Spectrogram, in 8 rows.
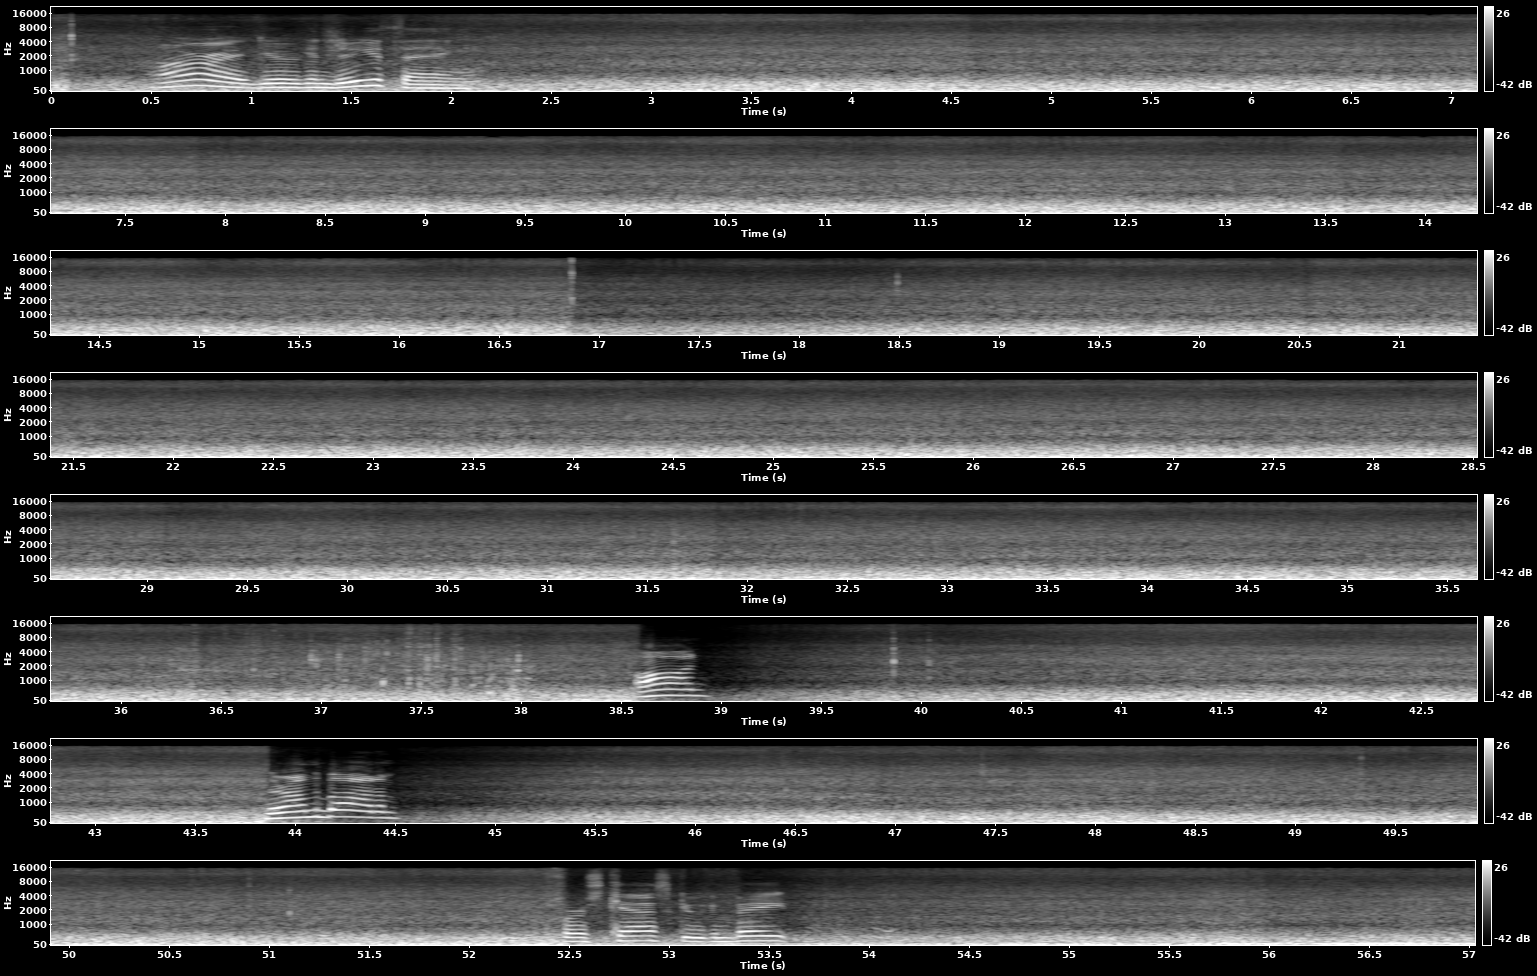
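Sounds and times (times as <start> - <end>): wind buffeting microphone: 0.0 - 43.8.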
